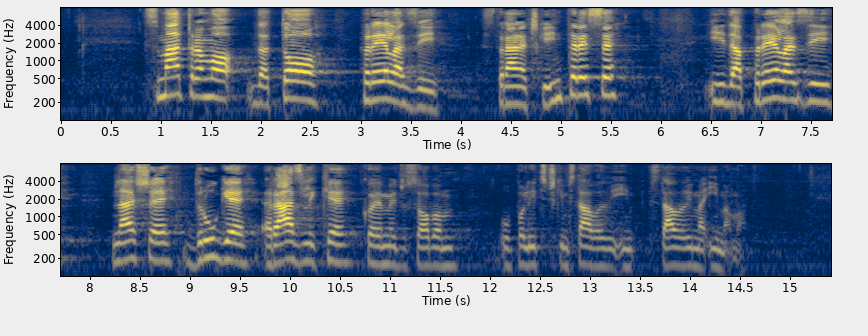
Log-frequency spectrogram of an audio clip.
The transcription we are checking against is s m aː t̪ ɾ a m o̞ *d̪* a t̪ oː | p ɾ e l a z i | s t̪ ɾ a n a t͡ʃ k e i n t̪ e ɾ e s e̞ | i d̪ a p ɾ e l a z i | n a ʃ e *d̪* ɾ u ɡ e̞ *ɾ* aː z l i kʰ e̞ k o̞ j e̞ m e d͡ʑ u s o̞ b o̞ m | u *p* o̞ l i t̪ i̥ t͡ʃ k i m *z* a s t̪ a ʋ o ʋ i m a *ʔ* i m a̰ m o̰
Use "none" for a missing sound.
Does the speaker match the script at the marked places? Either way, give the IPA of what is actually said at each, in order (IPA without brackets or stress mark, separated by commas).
d̪, d̪, ɾ, p, s, ʔ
